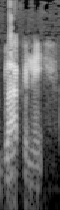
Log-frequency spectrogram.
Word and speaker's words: Blakeney: That's B-L-A-K-E-N-E-Y, or Blakeney. I hope I'm pronouncing Joshua. – Yeah, Blakeney.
